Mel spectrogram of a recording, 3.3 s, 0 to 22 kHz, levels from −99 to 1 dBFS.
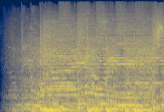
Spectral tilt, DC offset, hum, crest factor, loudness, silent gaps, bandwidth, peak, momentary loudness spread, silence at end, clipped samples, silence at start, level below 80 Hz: -4 dB/octave; under 0.1%; none; 10 dB; -10 LUFS; none; over 20 kHz; 0 dBFS; 9 LU; 0 s; under 0.1%; 0.25 s; -18 dBFS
